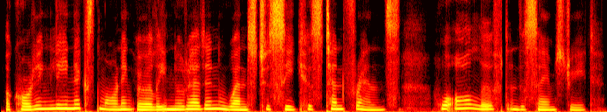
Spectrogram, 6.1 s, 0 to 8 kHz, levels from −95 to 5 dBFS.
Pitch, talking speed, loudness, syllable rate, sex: 225 Hz, 180 wpm, -19 LUFS, 4.8 syllables/s, female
